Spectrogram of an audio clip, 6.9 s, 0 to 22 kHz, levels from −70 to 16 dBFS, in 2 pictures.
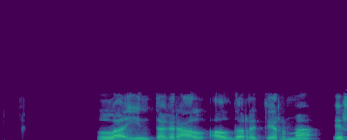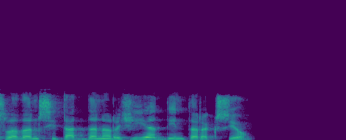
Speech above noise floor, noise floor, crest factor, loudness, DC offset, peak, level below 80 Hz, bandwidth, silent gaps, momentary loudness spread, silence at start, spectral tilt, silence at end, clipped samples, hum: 60 dB; -78 dBFS; 18 dB; -18 LUFS; under 0.1%; -2 dBFS; -62 dBFS; 8 kHz; none; 4 LU; 0.95 s; -3.5 dB/octave; 0.95 s; under 0.1%; none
